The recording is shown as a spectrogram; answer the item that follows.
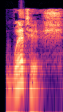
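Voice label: "wettish", British English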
